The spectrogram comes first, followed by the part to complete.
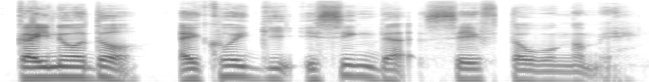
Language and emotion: Manipuri, neutral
